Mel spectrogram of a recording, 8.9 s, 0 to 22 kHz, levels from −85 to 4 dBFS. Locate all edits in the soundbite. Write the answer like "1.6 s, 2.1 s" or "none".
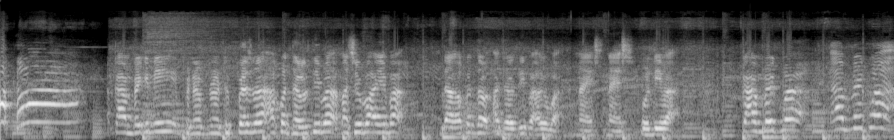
1.1 s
